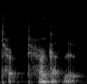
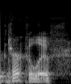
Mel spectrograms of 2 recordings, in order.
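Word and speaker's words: Türkoğlu: basketball reference is saying you don't say the the the G Turkaloo tur Turkaloo Turkaloo is a legend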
